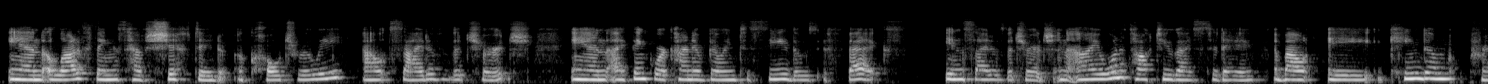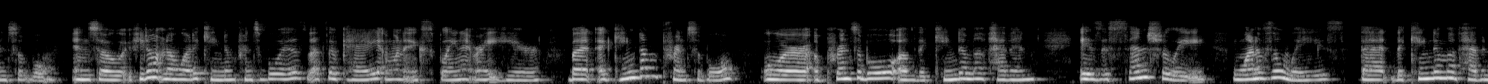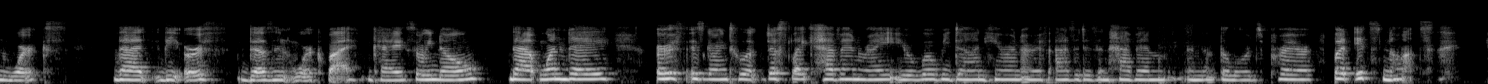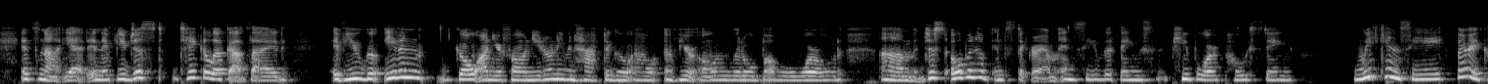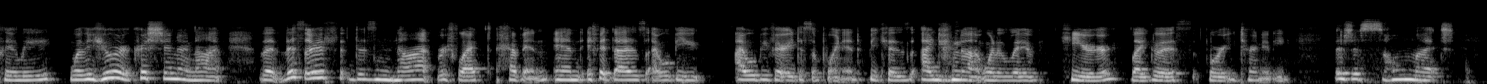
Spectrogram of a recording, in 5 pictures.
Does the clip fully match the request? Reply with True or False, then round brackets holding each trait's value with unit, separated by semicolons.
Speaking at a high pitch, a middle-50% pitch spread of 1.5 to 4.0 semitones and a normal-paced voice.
True (215 Hz; 2.9 semitones; 175 wpm)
